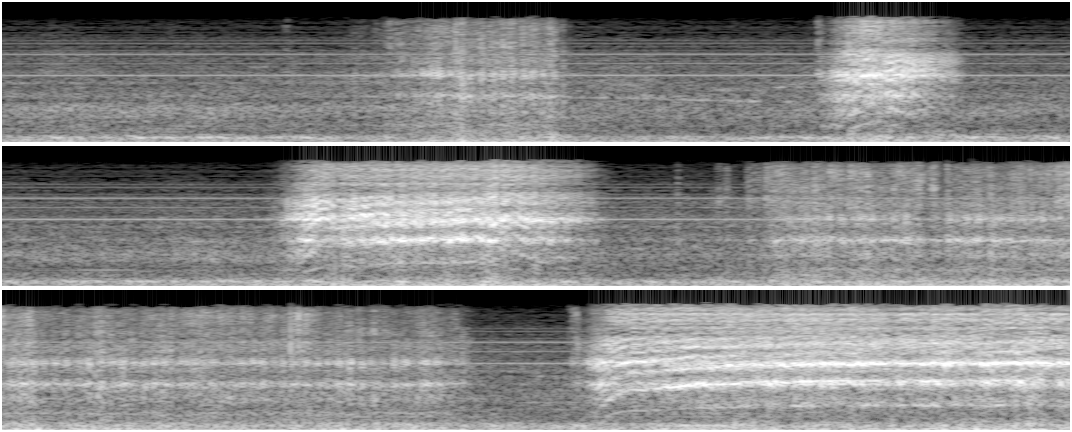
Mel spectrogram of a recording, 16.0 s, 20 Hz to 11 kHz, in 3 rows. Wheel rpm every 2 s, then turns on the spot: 0, 10, 20, 60, 20, 20, 20, 140.
2-4 10-12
